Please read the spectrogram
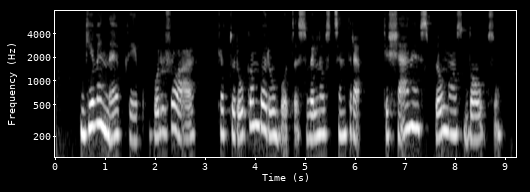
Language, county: Lithuanian, Alytus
